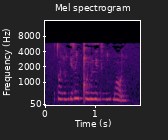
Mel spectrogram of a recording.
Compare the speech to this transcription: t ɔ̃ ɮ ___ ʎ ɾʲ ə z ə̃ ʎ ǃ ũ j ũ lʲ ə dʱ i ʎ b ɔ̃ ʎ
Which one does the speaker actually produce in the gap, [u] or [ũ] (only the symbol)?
u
